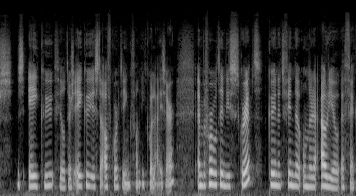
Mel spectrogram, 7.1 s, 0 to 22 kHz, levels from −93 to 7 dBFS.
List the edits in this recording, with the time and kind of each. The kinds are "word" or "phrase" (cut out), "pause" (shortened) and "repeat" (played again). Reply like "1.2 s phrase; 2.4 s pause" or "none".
1.1 s word; 3.9 s pause; 5.3 s pause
